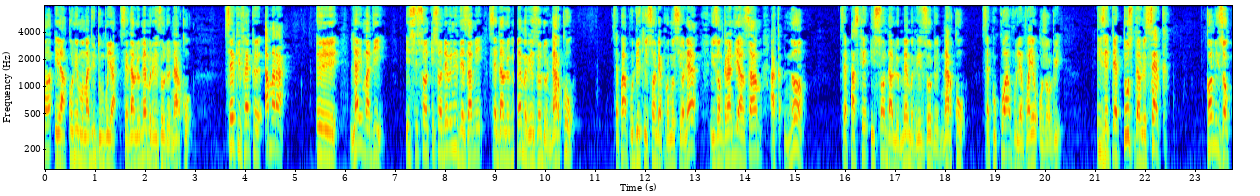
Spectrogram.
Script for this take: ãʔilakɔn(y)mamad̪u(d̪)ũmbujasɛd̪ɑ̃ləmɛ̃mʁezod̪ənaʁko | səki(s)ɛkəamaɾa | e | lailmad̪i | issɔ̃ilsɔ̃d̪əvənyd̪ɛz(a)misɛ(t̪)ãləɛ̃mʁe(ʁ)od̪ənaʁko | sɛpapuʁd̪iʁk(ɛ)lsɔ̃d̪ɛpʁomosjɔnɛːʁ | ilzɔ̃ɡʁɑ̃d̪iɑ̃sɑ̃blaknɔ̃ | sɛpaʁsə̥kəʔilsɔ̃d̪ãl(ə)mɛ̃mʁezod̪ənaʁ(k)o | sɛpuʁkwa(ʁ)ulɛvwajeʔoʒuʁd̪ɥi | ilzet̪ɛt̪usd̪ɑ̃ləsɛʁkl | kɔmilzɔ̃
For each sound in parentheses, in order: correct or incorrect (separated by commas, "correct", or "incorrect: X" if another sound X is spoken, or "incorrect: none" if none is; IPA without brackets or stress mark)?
correct, correct, incorrect: f, correct, incorrect: d̪, incorrect: z, incorrect: i, correct, correct, incorrect: v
